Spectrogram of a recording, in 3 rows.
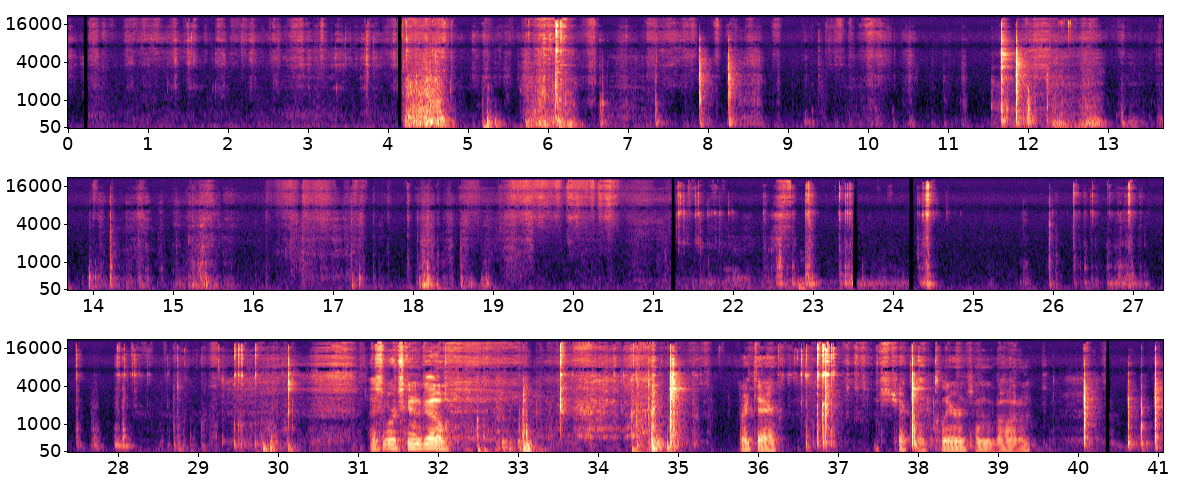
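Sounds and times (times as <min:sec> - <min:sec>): wood scraping and knocking on wood: 0:04.2 - 0:06.8, 0:32.4 - 0:35.4.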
